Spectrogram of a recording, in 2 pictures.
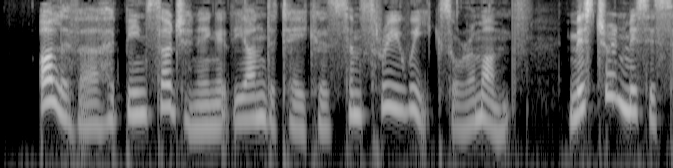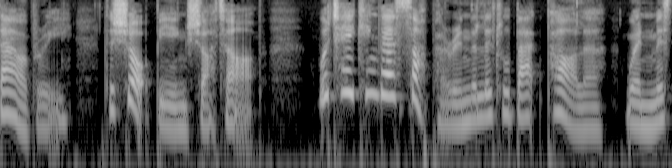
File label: Audiobook character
